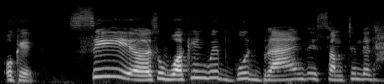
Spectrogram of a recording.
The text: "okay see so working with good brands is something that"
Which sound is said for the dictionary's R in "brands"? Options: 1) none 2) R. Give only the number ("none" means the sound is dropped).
2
